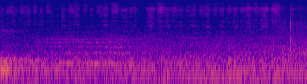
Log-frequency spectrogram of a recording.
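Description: Steady scratchy marker or chalk strokes on a classroom board run continuously through the span, with a faint murmur of room noise underneath and no clear voice on top.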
